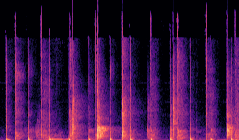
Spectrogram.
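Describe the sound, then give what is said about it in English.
A few people clap their hands together in a brisk, slightly uneven burst of applause to celebrate crowning Peter Pan winner of a worst Disney character bracket, fairly loud, lasting a few seconds with no talking. “And we're going to do, as we do in every episode, we're going to clap it out.”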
